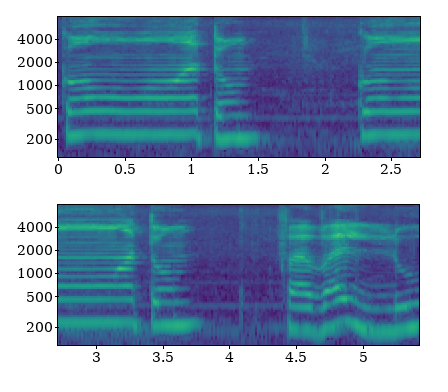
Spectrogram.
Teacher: नून साकिन के बाद ता हरूफ इख्फा में से है तो हम नून साकिन पे इख्फा करेंगे, यानी कि नून को छुपे हुए गुन्ने के साथ पढ़ेंगे।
